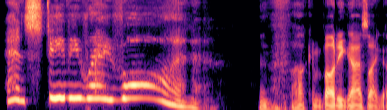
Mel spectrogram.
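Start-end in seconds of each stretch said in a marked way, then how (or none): 0.1-2.0 put-on high, slow drunken shriek of a name; slurred, stretched heckler's holler; drunk scream. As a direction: yell it across the hall like a tipsy fan. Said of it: "some drunk lady in the crowd screams out".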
